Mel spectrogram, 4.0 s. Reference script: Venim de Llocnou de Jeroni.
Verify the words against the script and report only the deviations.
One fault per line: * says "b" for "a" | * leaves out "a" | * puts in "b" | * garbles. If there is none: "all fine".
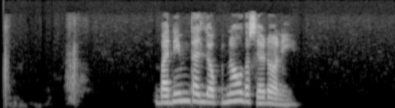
all fine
